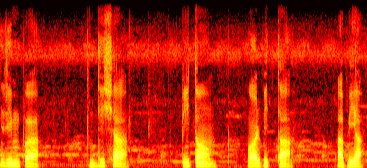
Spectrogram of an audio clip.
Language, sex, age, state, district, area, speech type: Bengali, male, 18-30, West Bengal, Birbhum, urban, spontaneous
